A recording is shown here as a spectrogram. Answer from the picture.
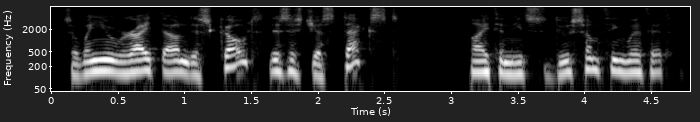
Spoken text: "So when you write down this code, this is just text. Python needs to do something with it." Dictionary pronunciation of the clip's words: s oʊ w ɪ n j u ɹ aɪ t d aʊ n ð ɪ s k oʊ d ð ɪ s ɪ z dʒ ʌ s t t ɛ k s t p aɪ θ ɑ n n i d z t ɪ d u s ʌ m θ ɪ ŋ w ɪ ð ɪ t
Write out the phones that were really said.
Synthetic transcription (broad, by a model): s oʊ w ɪ n j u ɹ aɪ t d aʊ n ð ɪ s k oʊ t ð ɪ s ɪ z dʒ ʌ s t t ɛ k s t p aɪ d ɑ n n i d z t ɪ d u s ʌ m θ ɪ ŋ w ɪ ð ɪ t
